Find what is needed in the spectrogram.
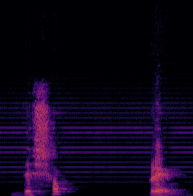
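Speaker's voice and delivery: দেশপ্রেম said slowly and softly as "desh-op-prem"; slow, soft দেশপ্রেম with doubled p; correct pronunciation. Shown as a demonstration. Teacher closes the lesson point for students, slow and soft. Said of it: "আজ থেকে আমরা জেনে নেব এটা হবে".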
